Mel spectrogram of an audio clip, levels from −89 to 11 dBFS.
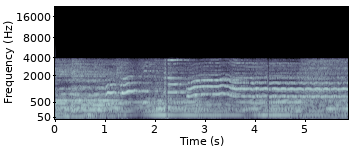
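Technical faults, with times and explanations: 2.20–2.26 s and 4.24–4.28 s, short concealed packet loss: about 40 ms, then 20 ms, of audio never arrived in time, and the receiver filled each gap by extending the preceding sound before crossfading back. Each gap is heard as a brief smear or wobble. On a spectrogram, harmonics or noise run unnaturally flat across the gap, and the energy is already capped at 4 kHz by the G.711 call path. The waveform shows repeated cycles where the sound was voiced.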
